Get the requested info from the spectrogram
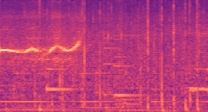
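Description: Live reggae band music: held chords under short percussive hits, with a high wavering melody line in about the first second.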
